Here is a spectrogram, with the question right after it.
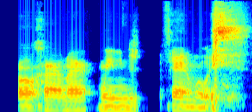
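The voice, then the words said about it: Poor cartoon alien character voice. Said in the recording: “do a Stitch impersonation ... That was really bad.”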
